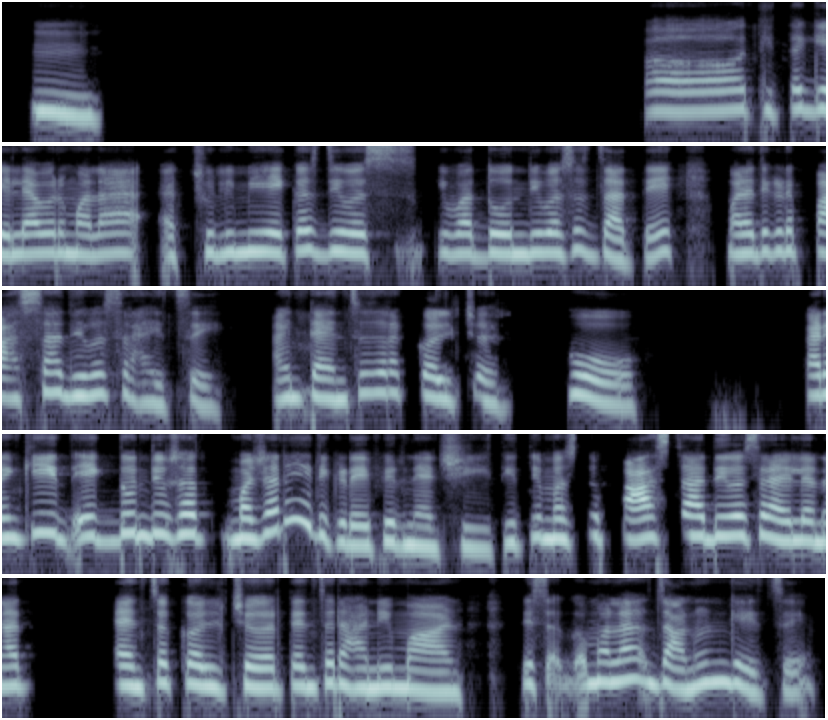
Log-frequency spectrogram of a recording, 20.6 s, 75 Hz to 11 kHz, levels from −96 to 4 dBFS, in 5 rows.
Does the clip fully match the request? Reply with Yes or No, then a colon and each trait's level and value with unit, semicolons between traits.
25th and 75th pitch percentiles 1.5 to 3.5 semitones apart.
Yes: average, 3.1 semitones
